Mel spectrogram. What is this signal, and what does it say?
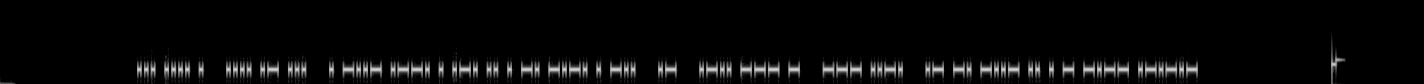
Morse code, heard as a keyed tone, about 36 wpm, 700 Hz. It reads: SHE HAS EXPERIENCED A LOT OF ANXIETY.
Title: Sentences from Top 1600 Words 35wpm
